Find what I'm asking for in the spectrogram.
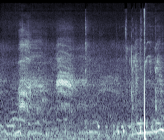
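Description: A white Mundo jiriya pigeon coos in a loft, giving a few soft throaty calls at close range amid faint background noise and a sharp click near the end.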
